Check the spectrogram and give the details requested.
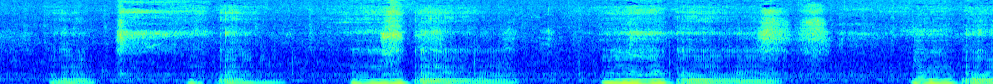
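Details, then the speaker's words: Female Labrador dog snoring while asleep after a full meal: low, rumbling, buzzing breaths recurring every couple of seconds. "ये देखिए फ्रेंड्स, मेरी डॉली कैसे खराटे मार रही है। पूरा खा पी के पूरा खराटे मार रही है।"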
